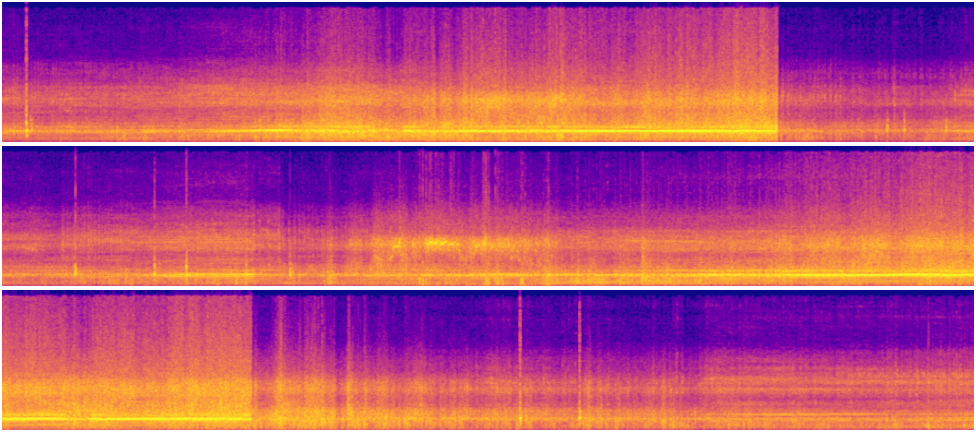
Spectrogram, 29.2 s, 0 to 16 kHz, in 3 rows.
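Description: Yamaha RXS100's small two-stroke single-cylinder engine pulling hard while riding, its note climbing as it accelerates again and again, with wind rushing past. The sound drops suddenly twice.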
